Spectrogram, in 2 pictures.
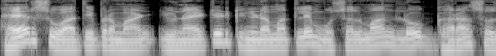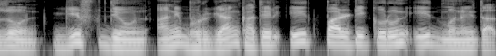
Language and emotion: Goan Konkani, neutral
